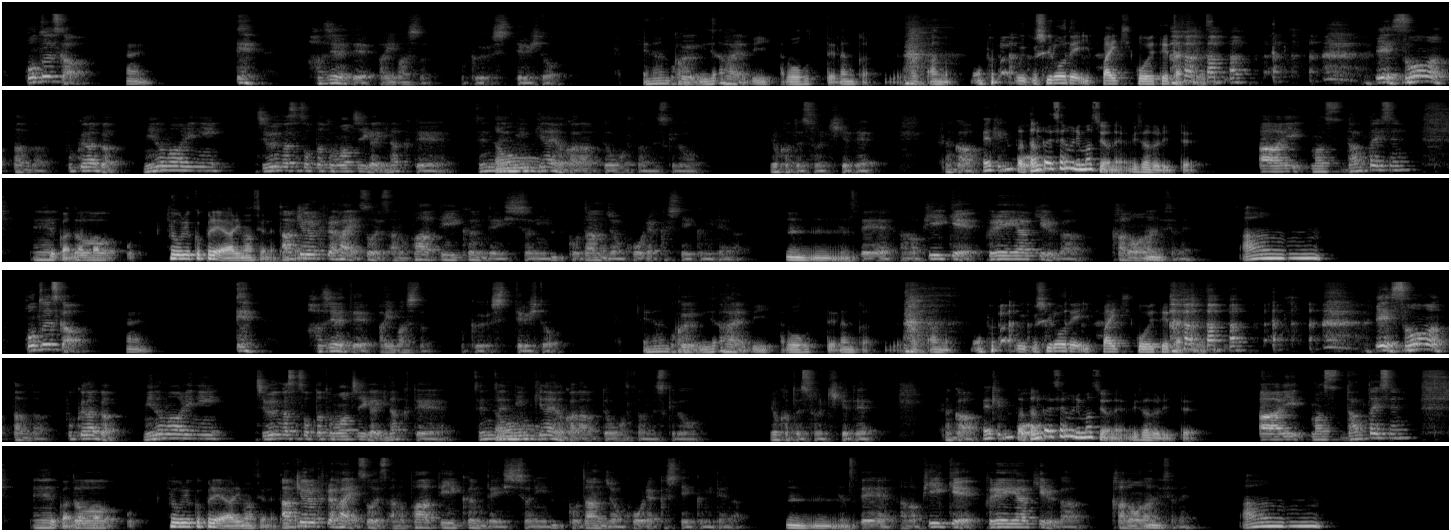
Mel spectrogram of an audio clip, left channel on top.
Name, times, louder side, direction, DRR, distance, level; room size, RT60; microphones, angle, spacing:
voice 1, 0.2-0.8 2.3-2.5 3.1-4.2 4.7-5.5 6.7-7.4 9.0-9.5 10.0-10.1 11.7-15.6 15.9-16.6 17.0-18.9 19.2-21.4 22.1-23.1 23.4-23.6 23.9-24.9 27.0-30.0 31.7-36.3 37.5-39.7 40.0-40.8, right 1 dB, 80° right, 2.8 m, -32 dB
voice 2, 6.4-7.2 7.5-12.0 14.0-14.1 19.4-19.9 24.3-26.4 29.4-29.9 30.6-31.7 36.8-37.5 40.4-40.6 41.3-42.1, left 2 dB, 20° left, 0.4 m, -26 dB
6.9 x 6.0 x 4.3 m
head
